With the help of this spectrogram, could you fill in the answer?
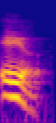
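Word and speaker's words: heir: i said h hcir h is not pronounced this word is pronounced as air air air the first sound is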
